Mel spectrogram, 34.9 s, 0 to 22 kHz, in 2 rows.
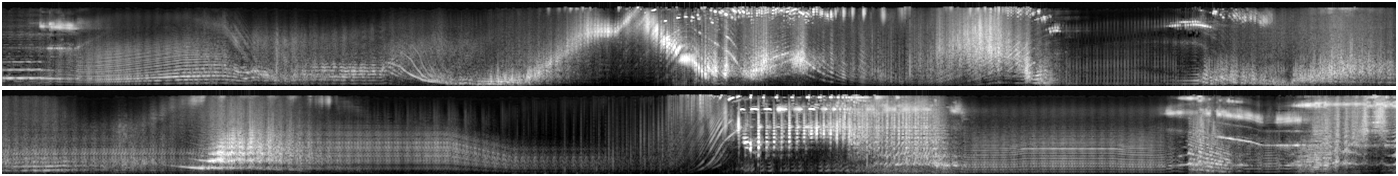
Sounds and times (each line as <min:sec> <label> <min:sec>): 0:26.2 drone 0:34.8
